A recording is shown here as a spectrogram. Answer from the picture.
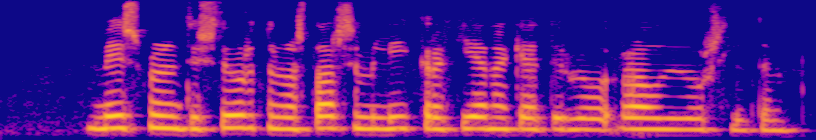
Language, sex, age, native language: Icelandic, female, 30-39, Icelandic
